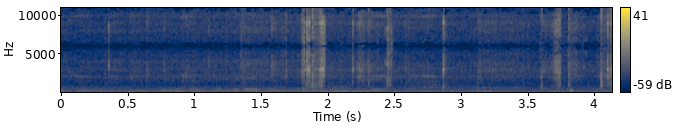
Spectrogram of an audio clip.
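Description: Faint background voices over a low outdoor murmur, with several light, irregular clicks in the second half.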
